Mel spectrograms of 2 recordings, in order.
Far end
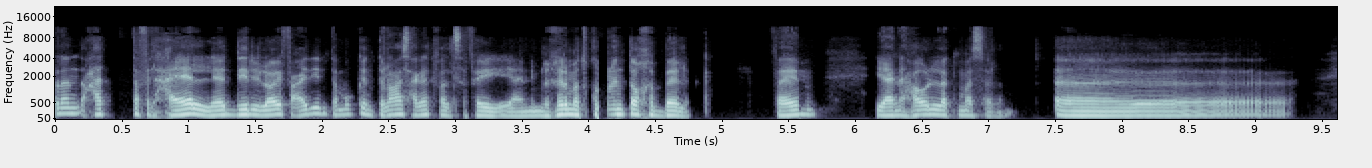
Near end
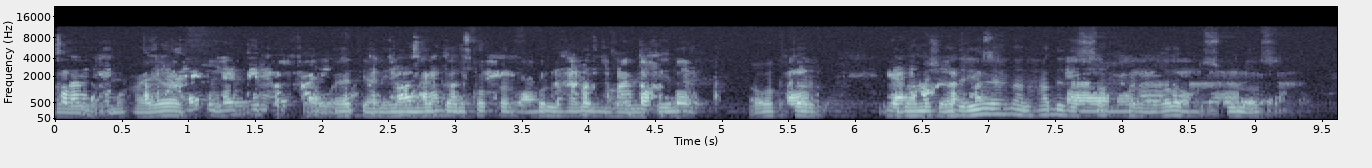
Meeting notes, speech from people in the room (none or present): present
